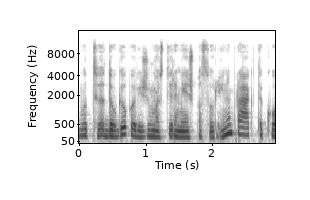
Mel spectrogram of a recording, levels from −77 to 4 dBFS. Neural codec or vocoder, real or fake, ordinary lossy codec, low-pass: codec, 24 kHz, 0.9 kbps, WavTokenizer, medium speech release version 1; fake; Opus, 32 kbps; 10.8 kHz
